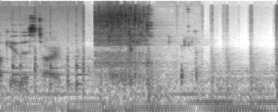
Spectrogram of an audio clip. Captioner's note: sipping sound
